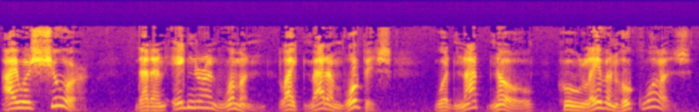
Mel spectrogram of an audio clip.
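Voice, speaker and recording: A man's voice: mid-range voice, wildly swooping pitch, slow pace, breathy edge, no echo. A man narrating a scripted story for English learners, with dramatic, careful phrasing.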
